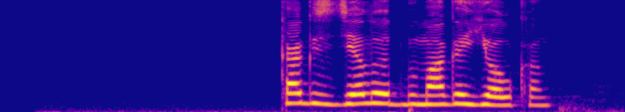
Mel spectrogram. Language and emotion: Russian, neutral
